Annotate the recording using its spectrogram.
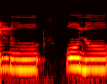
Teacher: آگے واو ساکن ہے، یہ واو مدہ ہے، ایک الف کی مقدار کھینچ کر پڑھیں گے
